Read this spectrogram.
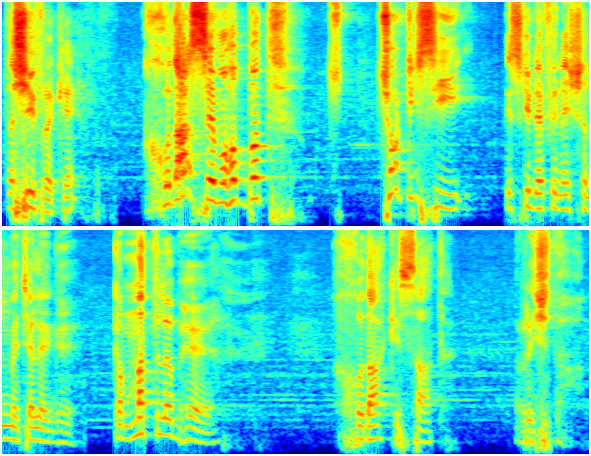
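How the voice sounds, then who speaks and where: Male pastor, sermon delivery: measured pace, hushed lows bursting into high, loud peaks. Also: very animated. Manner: preaching with big swings from soft to loud, high exclamations.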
